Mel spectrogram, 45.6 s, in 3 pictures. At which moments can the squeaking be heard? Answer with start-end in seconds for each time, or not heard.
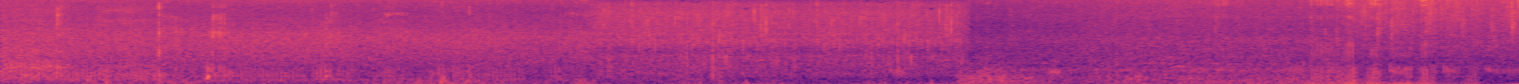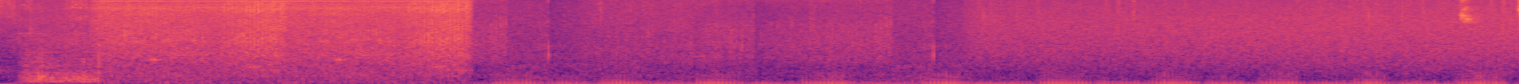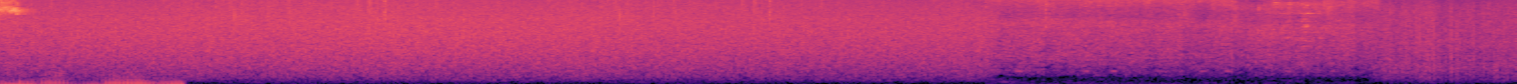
29.8-30.8.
